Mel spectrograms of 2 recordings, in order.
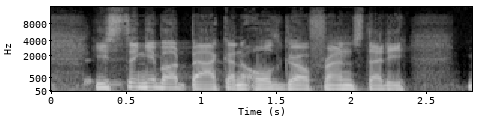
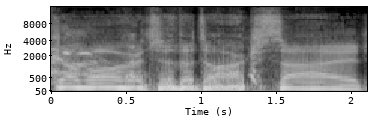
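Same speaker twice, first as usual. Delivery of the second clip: slow, menacing emperor voice; cold rasping evil emperor; slower than usual. Retold or imitated. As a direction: draw it out like a sinister Sith lord. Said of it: "What was it the Emperor said to Luke".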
